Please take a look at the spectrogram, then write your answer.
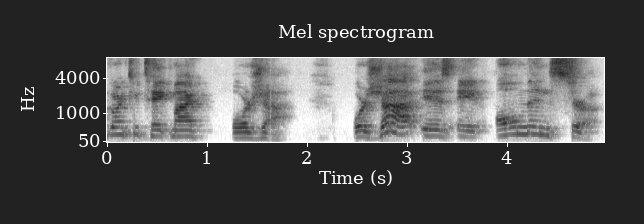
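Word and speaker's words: orgeat: to take my borja orja is a almond syrup it's a sweetener it's uh it's actually spelled like or grit or orgite but the french say or ja they say raja i say rojo now you will say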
